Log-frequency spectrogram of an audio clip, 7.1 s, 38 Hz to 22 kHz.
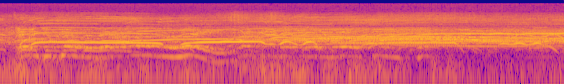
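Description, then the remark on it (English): A dense parade crowd, ten feet deep, at the corner off the Robert Street Bridge onto Kellogg cheers and shouts continuously, many overlapping voices forming a loud, sustained roar with rising and falling yells and whoops throughout. “we just turned the corner off the Robert Street Bridge onto Kellogg, and the crowds here are heavy. They're 10 feet deep, and they're really building, and they're all enthused. Listen to this crowd.”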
